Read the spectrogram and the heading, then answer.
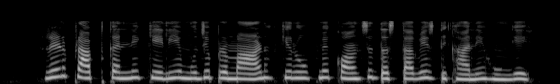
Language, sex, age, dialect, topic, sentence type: Hindi, female, 18-24, Garhwali, banking, statement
